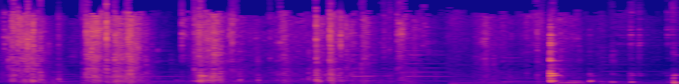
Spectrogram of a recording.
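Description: Paper packing rustling and crinkling as it is pulled off a small pot, then a couple of light knocks from the pot and its lid about four and five seconds in. Soft background music comes in during the second half.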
